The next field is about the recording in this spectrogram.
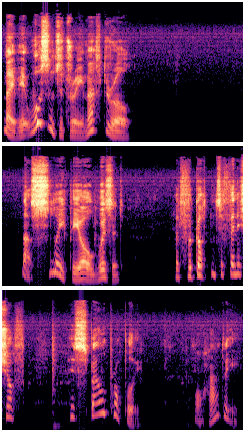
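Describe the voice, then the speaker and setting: A man's voice: a little high, huge pitch swings, slow, pauses often, breathy edge. A man reading a bedtime story to his young child in a conversational way, with questioning asides and dramatic repetition.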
